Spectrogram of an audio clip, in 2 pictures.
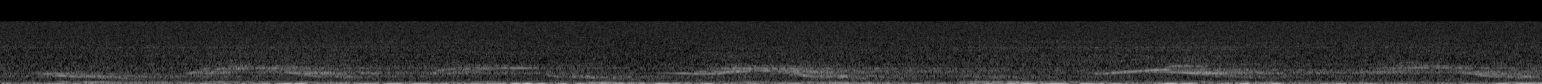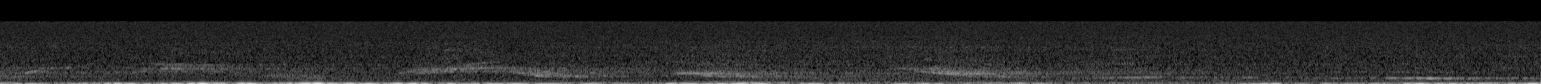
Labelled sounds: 2.3	2.8	humpback whale, 0.80 to 0.93 kHz
11.7	12.0	humpback whale, 0.80 to 0.96 kHz
13.8	14.5	humpback whale, 0.80 to 0.93 kHz
16.9	17.4	humpback whale, 0.80 to 1.1 kHz
20.0	20.3	humpback whale, 0.80 to 1.1 kHz

